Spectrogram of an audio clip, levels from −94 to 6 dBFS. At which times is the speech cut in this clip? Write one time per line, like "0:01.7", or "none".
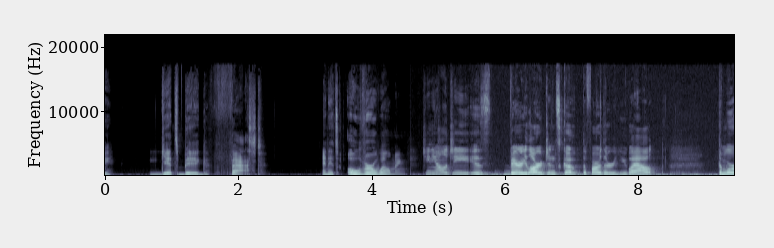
0:07.9

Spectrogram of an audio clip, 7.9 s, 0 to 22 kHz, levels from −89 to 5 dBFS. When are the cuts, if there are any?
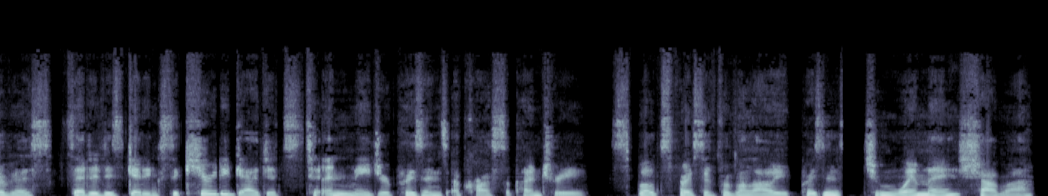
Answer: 0:02.4
0:06.3

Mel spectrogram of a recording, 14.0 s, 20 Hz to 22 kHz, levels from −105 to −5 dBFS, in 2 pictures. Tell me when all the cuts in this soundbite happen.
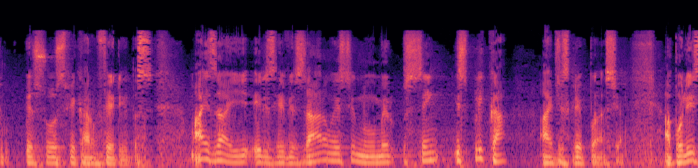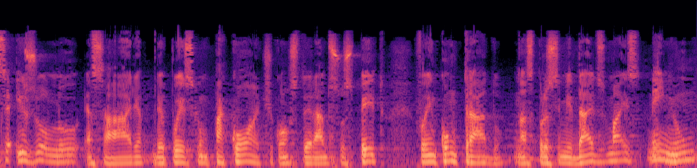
none

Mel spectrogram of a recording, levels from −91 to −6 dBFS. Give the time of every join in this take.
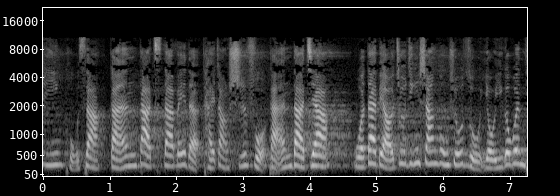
0:00.9
0:03.4
0:04.6

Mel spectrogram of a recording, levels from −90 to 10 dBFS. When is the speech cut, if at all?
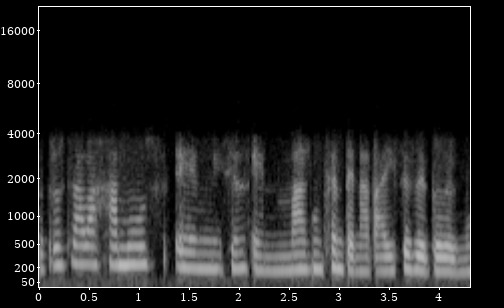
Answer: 0:02.1
0:02.7
0:03.3

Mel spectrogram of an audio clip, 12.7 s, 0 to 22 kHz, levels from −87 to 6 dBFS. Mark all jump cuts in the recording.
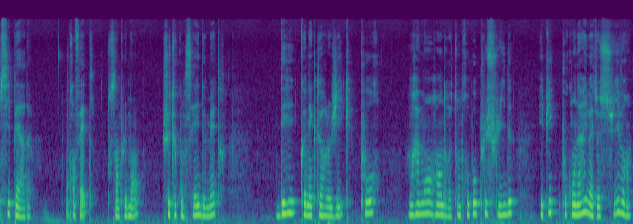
none

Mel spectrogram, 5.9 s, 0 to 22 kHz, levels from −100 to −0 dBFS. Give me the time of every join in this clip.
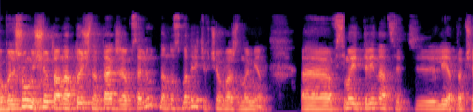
0:04.3

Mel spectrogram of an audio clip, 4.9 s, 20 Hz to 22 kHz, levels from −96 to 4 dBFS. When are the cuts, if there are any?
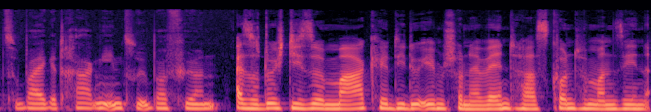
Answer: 0:01.7

